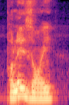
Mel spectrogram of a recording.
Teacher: So the shine here is oin, and the D gets pronounced as a fricative at the right place of articulation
